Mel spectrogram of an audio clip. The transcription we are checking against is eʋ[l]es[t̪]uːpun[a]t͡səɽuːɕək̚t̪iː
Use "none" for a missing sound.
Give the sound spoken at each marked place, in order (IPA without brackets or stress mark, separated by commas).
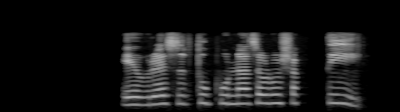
ɾ, t̪, a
